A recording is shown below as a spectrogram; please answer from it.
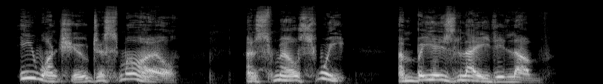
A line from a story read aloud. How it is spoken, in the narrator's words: the hound rasped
